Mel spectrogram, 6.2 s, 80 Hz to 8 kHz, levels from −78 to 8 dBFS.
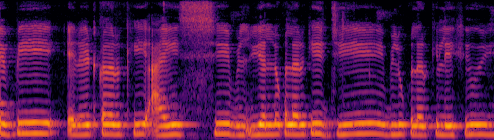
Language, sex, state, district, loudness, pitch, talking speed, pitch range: Hindi, female, Haryana, Rohtak, -17 LUFS, 205 Hz, 135 wpm, 200-210 Hz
